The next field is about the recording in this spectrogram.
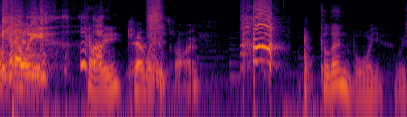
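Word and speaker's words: Kelemvor: Kalenvor, we say.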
